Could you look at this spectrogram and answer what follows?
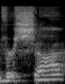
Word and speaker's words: Versailles: We lived in Versail Versailles, Kentucky, which is spelled like Versailles, which is not too far from Lexington.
